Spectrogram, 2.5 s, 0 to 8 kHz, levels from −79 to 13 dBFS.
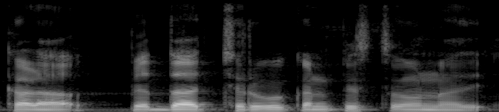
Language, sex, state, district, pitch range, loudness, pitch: Telugu, male, Telangana, Mahabubabad, 100-110 Hz, -19 LUFS, 105 Hz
